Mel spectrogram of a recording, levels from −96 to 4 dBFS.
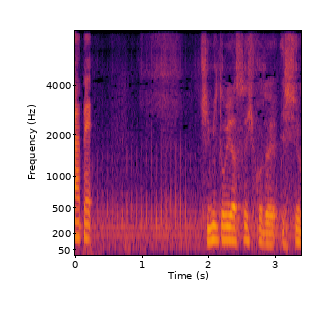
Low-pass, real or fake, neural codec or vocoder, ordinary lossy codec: none; real; none; none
